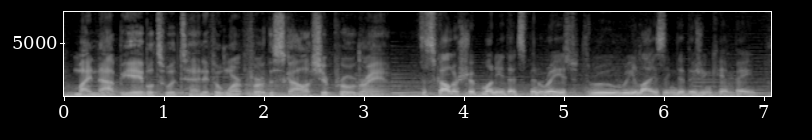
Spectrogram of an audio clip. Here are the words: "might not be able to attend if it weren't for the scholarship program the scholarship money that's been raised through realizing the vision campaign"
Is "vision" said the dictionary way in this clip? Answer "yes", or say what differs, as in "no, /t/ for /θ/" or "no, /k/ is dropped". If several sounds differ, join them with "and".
yes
